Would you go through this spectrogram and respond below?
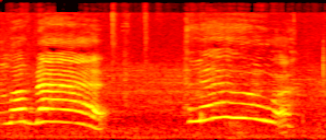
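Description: A cat gives two long, drawn-out meows, each about a second, loud and close, separated by a short silence.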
